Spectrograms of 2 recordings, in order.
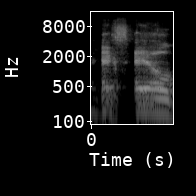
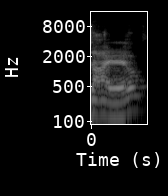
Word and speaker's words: Xael: Everybody says Xael or XL, but it's Xael, like Xael.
